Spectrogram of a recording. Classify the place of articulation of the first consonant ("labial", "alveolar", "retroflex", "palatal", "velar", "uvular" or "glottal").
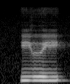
palatal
